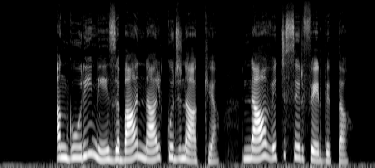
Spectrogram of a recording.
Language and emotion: Punjabi, neutral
